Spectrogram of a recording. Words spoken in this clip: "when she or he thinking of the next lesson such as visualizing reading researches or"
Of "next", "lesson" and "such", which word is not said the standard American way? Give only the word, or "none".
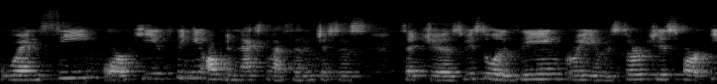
such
